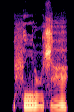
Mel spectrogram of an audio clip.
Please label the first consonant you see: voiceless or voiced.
voiceless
